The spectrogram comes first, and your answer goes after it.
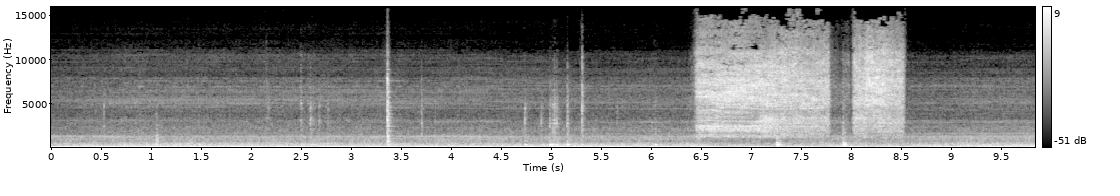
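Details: Mobile home AC condenser with no cooling, 87 degrees inside, after a Titan HD capacitor was fitted: a steady low compressor hum with the fan turning evenly and a short hiss midway; the condenser now runs normally.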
